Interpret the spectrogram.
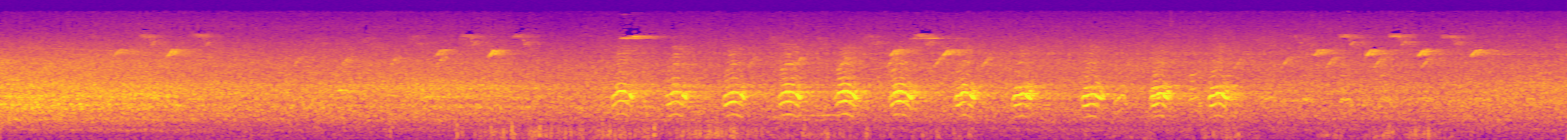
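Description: A bird calls a fast series of about a dozen arched notes, roughly two a second, for several seconds in the middle. Faint high chirps of small birds and a steady hiss sound behind it.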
